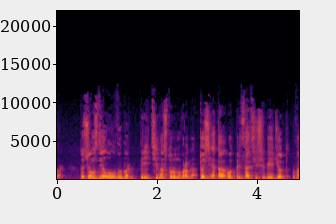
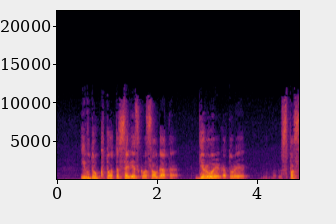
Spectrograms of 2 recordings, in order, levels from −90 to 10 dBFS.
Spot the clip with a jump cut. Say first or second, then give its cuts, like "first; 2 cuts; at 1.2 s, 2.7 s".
first; 1 cut; at 2.8 s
